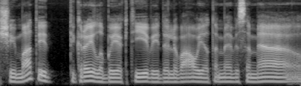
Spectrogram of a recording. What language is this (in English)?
Lithuanian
